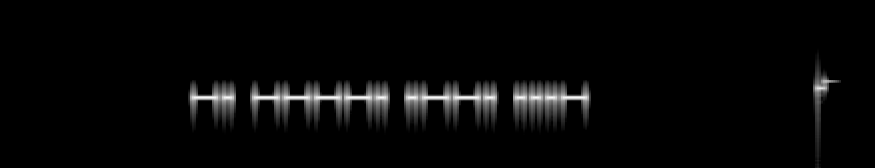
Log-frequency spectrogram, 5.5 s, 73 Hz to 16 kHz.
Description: Morse code, heard as a keyed tone, about 25 wpm, 700 Hz. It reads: N9PV
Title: USA Call Signs - 4 Characters - 2x Character Spacing - 25wpm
